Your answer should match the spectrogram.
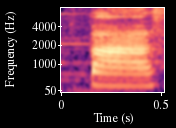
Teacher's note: ควบกล้ำแท้จะออกทั้งพยัญชนะตัวหน้าและตัวข้างหลัง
